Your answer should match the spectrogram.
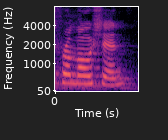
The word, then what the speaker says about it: promotion: All right, so here's promotion. This one is a noun. Can you see? Promotion. And we pronounce it with 3 syllables?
